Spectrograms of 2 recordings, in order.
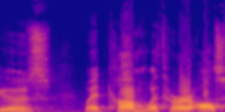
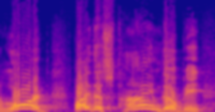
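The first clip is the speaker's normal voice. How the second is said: shocked objection, raised and pitched up; alarmed protest, loud and high; 8 semitones higher, 6 dB louder than usual. Acted. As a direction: stop him before he opens it. Martha objecting to opening tomb.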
